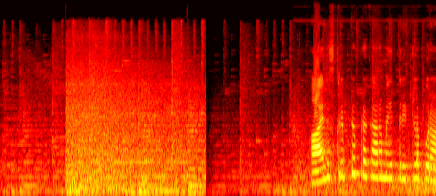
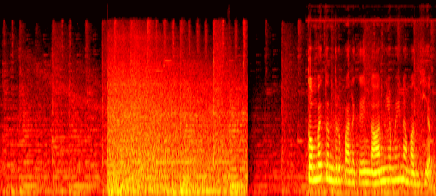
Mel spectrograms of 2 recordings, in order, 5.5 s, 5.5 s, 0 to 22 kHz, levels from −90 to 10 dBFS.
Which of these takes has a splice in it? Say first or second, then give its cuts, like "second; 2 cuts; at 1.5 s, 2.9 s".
second; 2 cuts; at 0.8 s, 2.9 s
